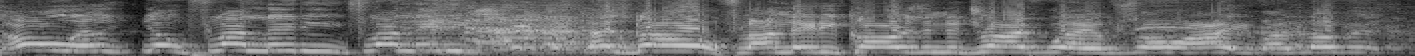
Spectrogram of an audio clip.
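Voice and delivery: put-on high, loud, hyped kid voice; a little boy yelling with joy; mock childish glee; excited kid. Kid excited about grandma visiting.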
